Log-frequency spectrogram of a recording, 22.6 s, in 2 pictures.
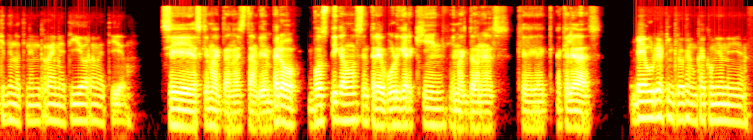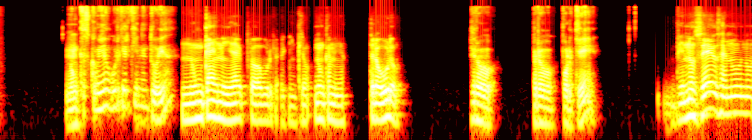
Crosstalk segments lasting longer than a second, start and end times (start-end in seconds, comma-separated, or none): none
